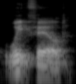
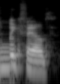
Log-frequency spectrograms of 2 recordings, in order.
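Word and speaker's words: Whigfield: Yeah, I can't see anything on this Wikipedia article about him marrying Wheatfield. No, it's Wigfield. I think it's spelled a bit funny.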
